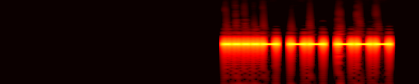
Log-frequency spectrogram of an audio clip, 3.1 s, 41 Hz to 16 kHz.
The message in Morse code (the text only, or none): 4MO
